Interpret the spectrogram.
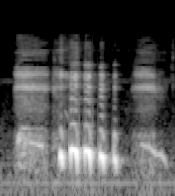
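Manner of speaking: high, loud laugh tipping into crying; helpless tearful laughter; laughing till tears. Real, not acted. Son laughs himself to tears over the joke, high and loud.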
